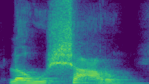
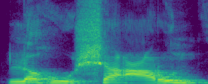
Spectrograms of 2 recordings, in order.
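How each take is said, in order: First: No vowel follows the middle consonant. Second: A short vowel follows the middle consonant. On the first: "he chose to place a sukun on it and say" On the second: "They say"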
